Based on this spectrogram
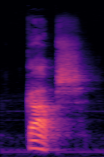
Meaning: of, from or relating to the Cape of Good Hope
- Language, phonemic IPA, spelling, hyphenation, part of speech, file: Dutch, /kaːps/, Kaaps, Kaaps, adjective, Nl-Kaaps.ogg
